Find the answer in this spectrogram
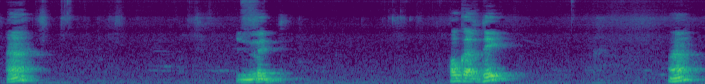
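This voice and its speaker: A man's voice: mid-range voice, big pitch swings, drawn-out words, warm tone. A man teaching a lesson in French, patiently repeating sounds and checking on his students with a questioning "hein?". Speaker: Arabic teacher. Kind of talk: classroom lesson. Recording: roomy echo, distant mic.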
